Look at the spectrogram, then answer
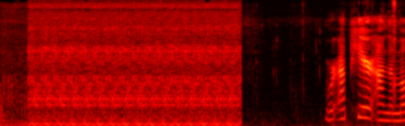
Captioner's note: engine idling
